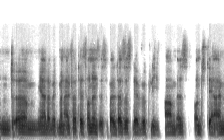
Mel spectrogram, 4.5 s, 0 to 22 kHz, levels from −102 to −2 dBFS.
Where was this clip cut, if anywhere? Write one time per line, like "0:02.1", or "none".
0:01.9
0:02.6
